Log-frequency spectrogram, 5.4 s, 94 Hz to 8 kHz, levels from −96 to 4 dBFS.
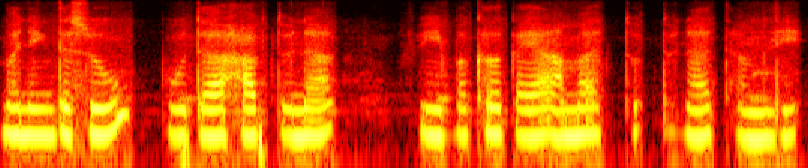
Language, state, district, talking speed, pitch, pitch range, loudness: Manipuri, Manipur, Imphal West, 100 wpm, 225 Hz, 220-230 Hz, -16 LUFS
